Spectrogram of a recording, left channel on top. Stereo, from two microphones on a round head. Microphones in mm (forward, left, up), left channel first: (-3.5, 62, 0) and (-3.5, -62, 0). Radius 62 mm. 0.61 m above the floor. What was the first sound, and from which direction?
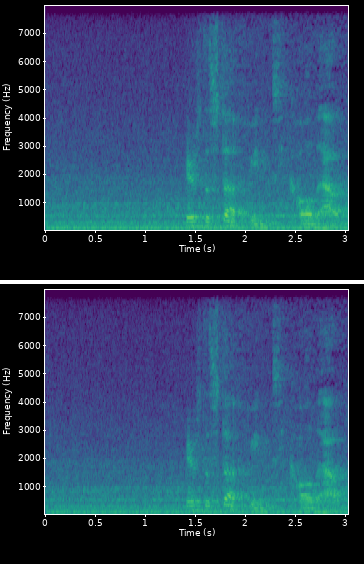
A man speaking, 25° left (ahead or behind).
